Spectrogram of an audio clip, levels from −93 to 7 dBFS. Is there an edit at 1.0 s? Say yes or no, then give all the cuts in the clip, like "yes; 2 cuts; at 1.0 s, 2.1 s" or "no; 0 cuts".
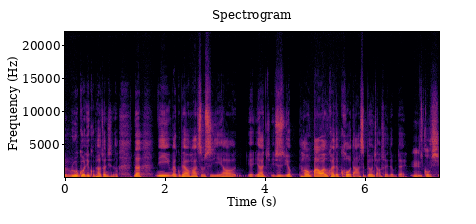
yes; 1 cut; at 1.0 s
